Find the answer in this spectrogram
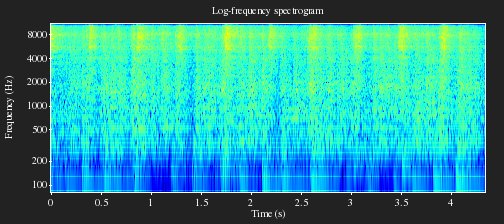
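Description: Drum-led percussion music with a steady beat of about two strokes a second: sharp high strikes on each beat over a deep pulsing drum.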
